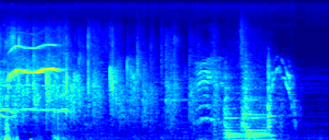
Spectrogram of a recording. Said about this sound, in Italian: un applauso cazzo eh, ragazzi grazie fatemi sentire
